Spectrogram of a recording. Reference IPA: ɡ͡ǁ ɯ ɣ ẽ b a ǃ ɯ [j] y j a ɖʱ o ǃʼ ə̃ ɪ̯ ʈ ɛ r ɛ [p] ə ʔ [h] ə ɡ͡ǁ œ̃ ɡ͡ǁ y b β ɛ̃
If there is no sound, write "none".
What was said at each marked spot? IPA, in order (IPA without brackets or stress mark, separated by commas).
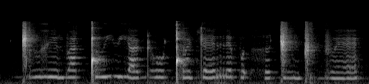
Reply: j, p, h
